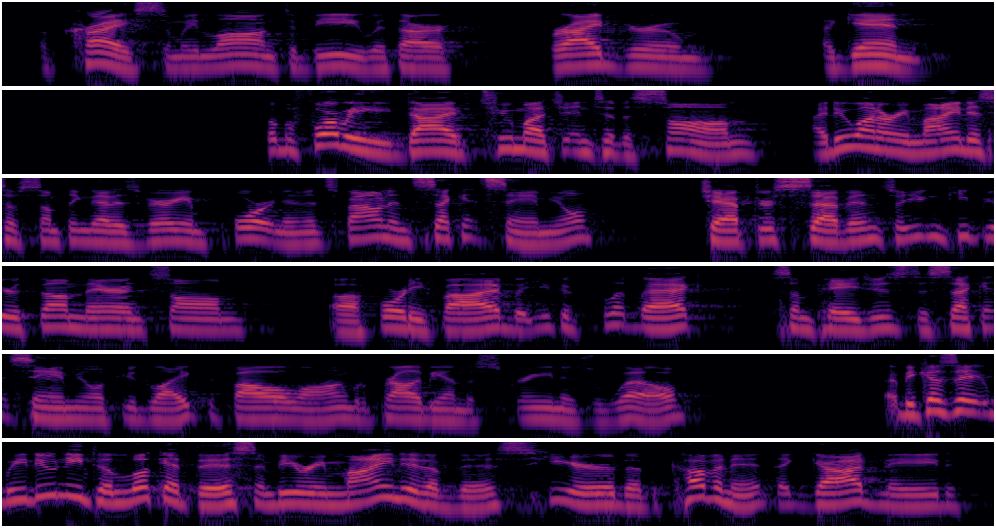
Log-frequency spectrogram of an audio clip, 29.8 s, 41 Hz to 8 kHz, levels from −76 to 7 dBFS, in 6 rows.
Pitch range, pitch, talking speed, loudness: 135-170 Hz, 150 Hz, 190 wpm, -35 LUFS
